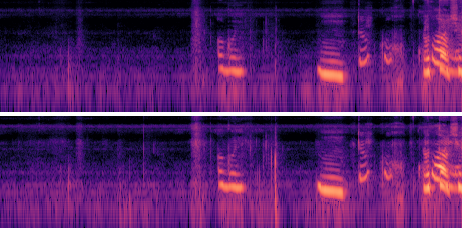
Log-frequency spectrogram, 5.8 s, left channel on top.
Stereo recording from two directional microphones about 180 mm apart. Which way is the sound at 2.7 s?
25° left (ahead or behind).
